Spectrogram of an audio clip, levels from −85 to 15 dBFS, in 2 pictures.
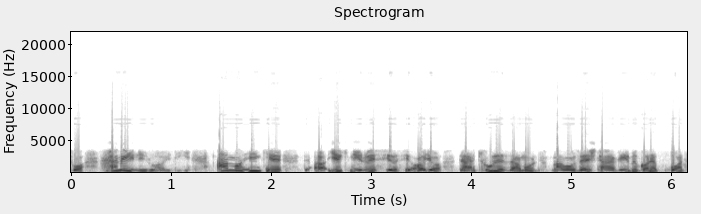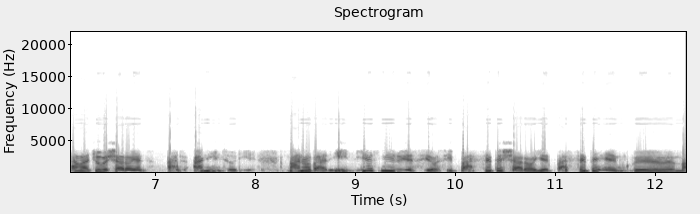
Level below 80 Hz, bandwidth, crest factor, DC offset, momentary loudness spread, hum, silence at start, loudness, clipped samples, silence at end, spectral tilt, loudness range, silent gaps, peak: -58 dBFS; 5.2 kHz; 14 dB; under 0.1%; 8 LU; none; 0 s; -19 LUFS; under 0.1%; 0 s; -7.5 dB/octave; 1 LU; none; -6 dBFS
